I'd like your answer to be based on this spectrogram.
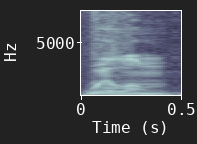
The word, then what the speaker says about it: Willem: No, Defoe. Well, it's Willem.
